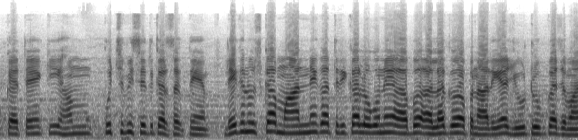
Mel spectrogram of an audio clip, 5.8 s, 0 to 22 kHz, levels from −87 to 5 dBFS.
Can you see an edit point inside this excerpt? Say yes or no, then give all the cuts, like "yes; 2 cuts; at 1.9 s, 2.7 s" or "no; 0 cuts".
yes; 1 cut; at 2.1 s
